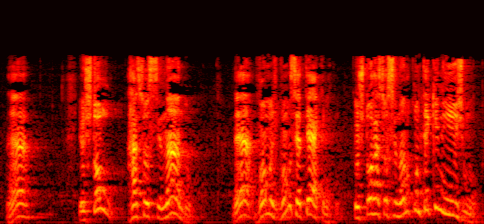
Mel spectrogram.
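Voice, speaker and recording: Brazilian man, law teacher on a live stream, fairly high voice with a very lively pitch, keeps asking if you follow. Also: dull audio. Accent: Brazilian Portuguese. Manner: animated, keeps checking understanding, acts out scenes.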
